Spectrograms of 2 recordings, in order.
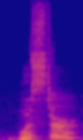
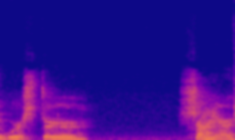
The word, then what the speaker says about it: Worcestershire: ground beef I'm gonna add some Worcester sauce Worcester sauce you do not say Worcester Shire sauce I know that's how you would phonetically pronounce worcestershire sauce but in Worcester sure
